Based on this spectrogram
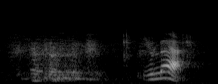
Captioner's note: students laughing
